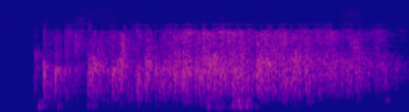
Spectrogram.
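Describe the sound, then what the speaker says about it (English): An audience applauds two guests being introduced. The clapping starts abruptly, then holds as dense, steady applause, with a few faint voices and cheers mixed in before it tapers at the end. "Jay and Ernestine Morrison, give them a round of applause."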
